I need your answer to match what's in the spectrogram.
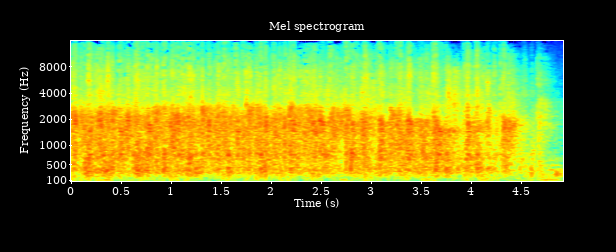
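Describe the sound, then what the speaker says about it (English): An audience at a tech conference applauds after a talk on Ansible, a full and steady burst of clapping at moderate distance that fades out over the last half second. "Yeah, you can clap."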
